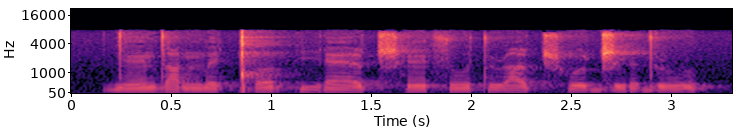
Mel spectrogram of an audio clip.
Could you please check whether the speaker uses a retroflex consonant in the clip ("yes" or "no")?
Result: yes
